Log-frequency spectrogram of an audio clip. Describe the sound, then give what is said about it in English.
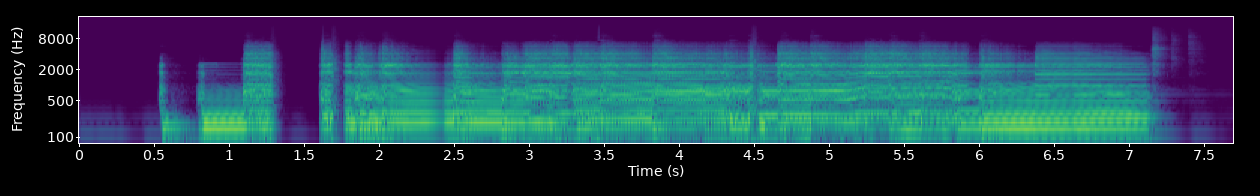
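An overdriven electric guitar through a brownface amp modeler plays a few quick strummed stabs, then rings out a sustained, gritty chord with warm amp-style breakup, a singer's kind of sound, loud, no voices. “The brown face, like more of a … kind of sound than uh, normal AC30 channel.”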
